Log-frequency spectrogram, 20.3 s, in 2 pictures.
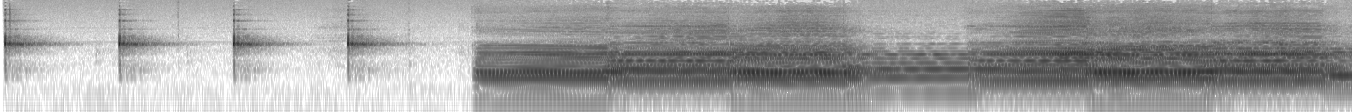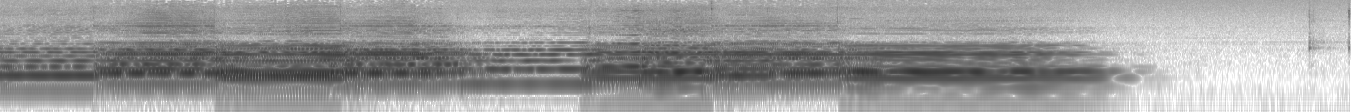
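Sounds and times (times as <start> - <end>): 
bassoon: 3.6 - 18.8.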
